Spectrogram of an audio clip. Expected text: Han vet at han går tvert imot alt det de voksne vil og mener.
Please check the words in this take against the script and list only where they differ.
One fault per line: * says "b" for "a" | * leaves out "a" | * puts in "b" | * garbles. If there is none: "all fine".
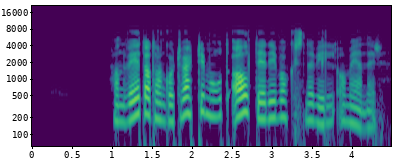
all fine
